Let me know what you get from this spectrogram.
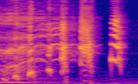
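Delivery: high squealing laugh; shrieking laugh. Real, not acted. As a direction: burst into a shrill laugh. Laughs after shout.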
